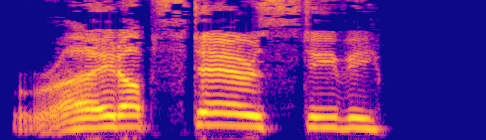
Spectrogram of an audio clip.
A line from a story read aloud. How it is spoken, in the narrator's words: Larry said, his voice booming up the steps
